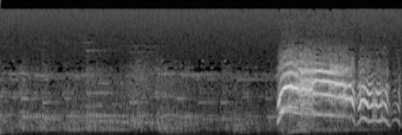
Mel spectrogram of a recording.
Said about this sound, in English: Hold it down. Oh, that's enough. That's enough. Reset that. What was that? Who's doing all that yelling?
